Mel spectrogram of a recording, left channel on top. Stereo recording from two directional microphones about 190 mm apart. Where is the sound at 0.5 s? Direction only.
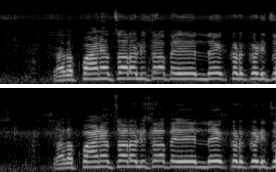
10° left (ahead or behind).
